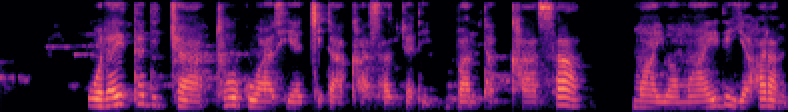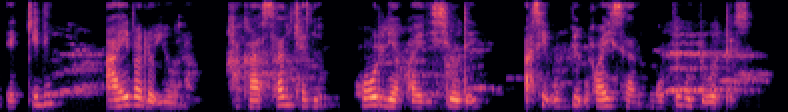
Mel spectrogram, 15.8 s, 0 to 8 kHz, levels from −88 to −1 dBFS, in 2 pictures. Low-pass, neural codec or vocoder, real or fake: 7.2 kHz; codec, 16 kHz, 6 kbps, DAC; fake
